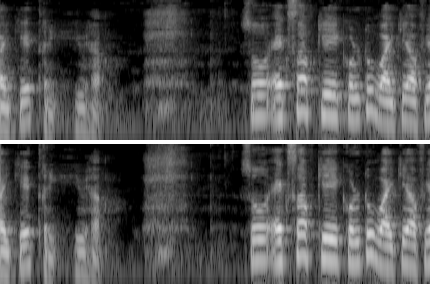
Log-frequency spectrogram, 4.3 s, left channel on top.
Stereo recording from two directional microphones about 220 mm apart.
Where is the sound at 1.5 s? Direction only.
50° right (ahead or behind).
